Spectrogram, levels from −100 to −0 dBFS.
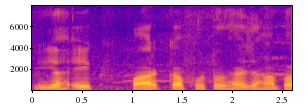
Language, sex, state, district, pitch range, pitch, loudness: Hindi, male, Jharkhand, Deoghar, 130-140 Hz, 135 Hz, -19 LUFS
